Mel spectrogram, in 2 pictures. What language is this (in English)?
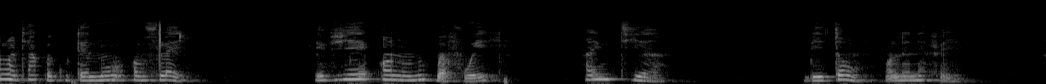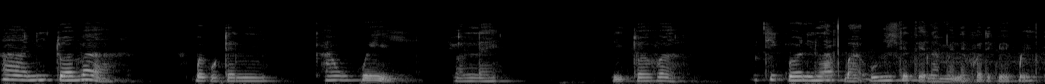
Ikposo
